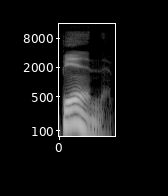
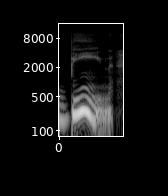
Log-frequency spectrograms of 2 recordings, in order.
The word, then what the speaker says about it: been: In the United States and most of Canada, been is almost always pronounced like bin, B-I-N.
